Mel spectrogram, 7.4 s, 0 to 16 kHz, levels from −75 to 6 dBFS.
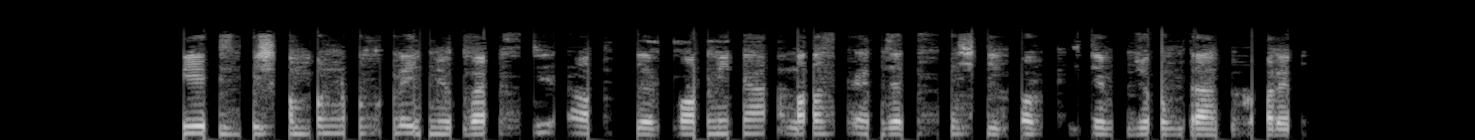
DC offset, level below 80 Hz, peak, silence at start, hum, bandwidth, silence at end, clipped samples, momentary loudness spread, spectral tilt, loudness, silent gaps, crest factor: under 0.1%; -54 dBFS; 0 dBFS; 0.9 s; none; 7.4 kHz; 0.95 s; under 0.1%; 7 LU; -4.5 dB/octave; -20 LUFS; 5.41-5.45 s; 20 dB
